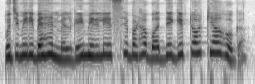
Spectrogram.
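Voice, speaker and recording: Woman as a meek, high-voiced elder sister. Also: fast, no room sound, close to an everyday voice. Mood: tearfully grateful. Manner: soft-hearted, earnest, respectful. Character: meek, gentle, long-suffering dark-skinned elder sister. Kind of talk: cartoon moral story voice acting.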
